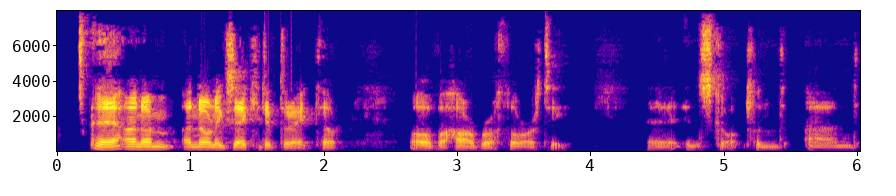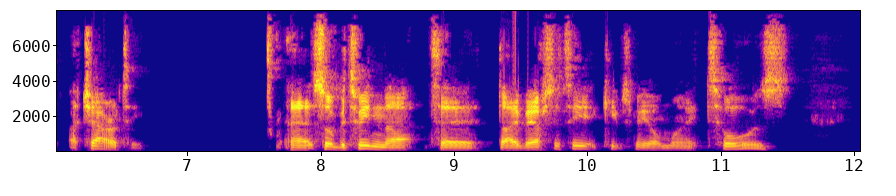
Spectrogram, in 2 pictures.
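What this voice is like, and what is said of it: Scottish accent. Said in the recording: “based in Scotland, as you might be able to guess from the accent”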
